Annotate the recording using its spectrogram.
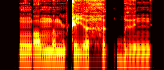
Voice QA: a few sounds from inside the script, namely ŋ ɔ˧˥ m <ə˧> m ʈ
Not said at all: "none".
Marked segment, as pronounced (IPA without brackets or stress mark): ə˧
